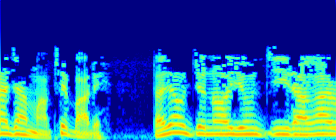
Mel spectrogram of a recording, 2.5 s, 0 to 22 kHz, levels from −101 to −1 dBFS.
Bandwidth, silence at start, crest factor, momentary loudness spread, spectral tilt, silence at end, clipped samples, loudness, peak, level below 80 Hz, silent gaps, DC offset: 5.6 kHz; 0 s; 14 dB; 8 LU; -5.5 dB/octave; 0 s; under 0.1%; -33 LUFS; -18 dBFS; -60 dBFS; none; under 0.1%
